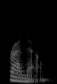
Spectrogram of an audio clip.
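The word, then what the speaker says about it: phreno: the diaphrag is freno remember when we talked in unit two about the pH letters going together pH together sounds like an F sound in the English language and so the is pronounced freno it refers to that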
